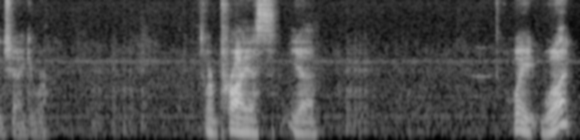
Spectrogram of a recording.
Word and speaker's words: Jaguar: I say Jaguar. Because, I mean, it's from their country, and they say Jaguar, so I say it like that.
